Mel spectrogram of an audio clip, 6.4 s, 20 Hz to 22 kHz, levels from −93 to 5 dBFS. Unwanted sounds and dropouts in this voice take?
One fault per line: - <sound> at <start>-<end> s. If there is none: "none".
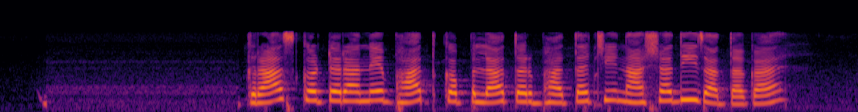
none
